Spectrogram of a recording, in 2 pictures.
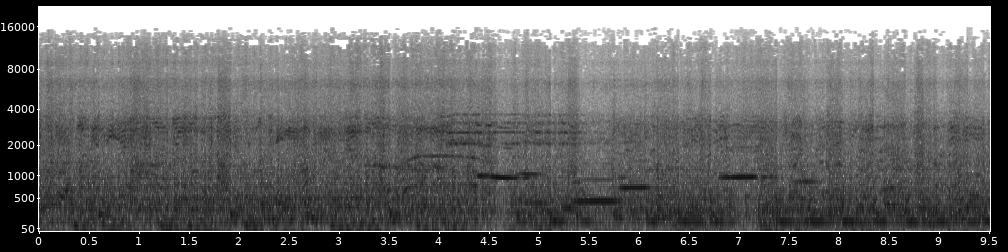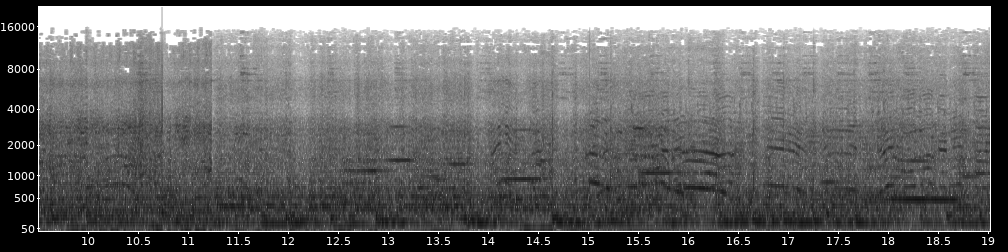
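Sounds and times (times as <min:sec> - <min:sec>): loud music over horn loudspeaker: 0:00.0 - 0:19.0.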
